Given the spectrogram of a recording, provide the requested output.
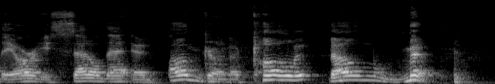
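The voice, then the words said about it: Shawn Michaels impression. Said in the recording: “my best Shawn Michaels impression ... That was pretty good.”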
